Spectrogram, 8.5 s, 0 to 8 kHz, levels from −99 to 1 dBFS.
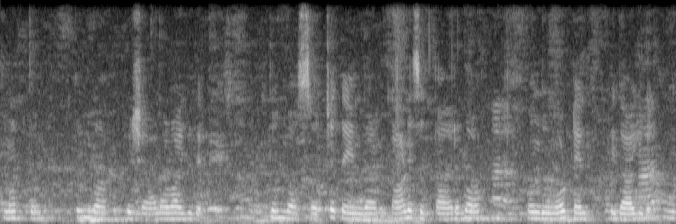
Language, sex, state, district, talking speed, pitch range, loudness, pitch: Kannada, female, Karnataka, Dharwad, 70 wpm, 205-240 Hz, -16 LUFS, 225 Hz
